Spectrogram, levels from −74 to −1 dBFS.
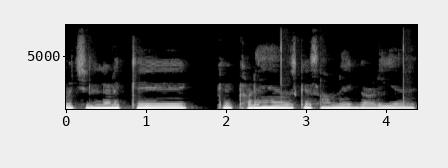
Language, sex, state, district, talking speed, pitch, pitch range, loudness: Hindi, male, Delhi, New Delhi, 150 wpm, 165 Hz, 155-170 Hz, -10 LUFS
